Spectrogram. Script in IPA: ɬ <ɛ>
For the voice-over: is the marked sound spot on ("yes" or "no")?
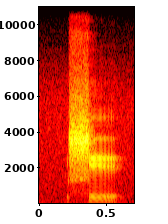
no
